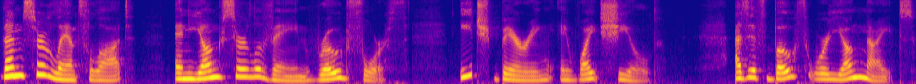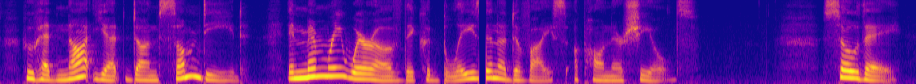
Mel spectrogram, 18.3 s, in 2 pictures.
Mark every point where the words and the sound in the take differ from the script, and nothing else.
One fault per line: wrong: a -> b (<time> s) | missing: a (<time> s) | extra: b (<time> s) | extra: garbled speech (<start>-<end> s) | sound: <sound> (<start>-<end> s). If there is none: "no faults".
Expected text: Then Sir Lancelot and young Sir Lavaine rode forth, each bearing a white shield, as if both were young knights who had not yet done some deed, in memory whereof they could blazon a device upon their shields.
sound: dropout (13.9-14.0 s)
extra: So they (17.4 s)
